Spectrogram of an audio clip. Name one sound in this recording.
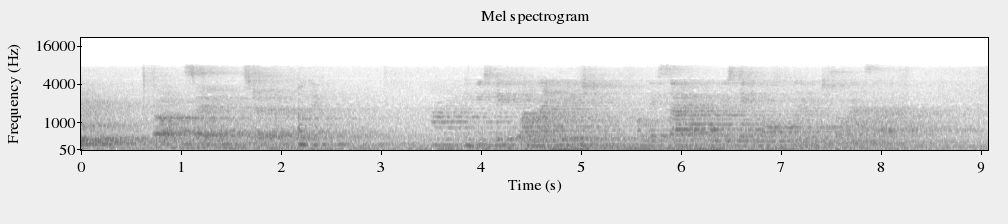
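A young woman speaks, echoing in a large bare hall.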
